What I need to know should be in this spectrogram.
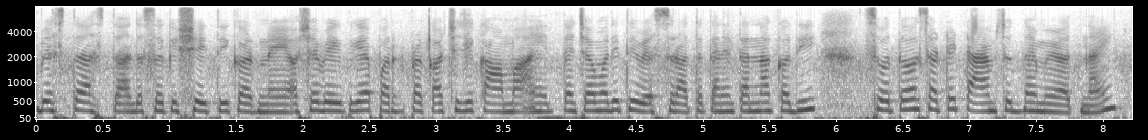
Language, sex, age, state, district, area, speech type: Marathi, female, 18-30, Maharashtra, Thane, urban, spontaneous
